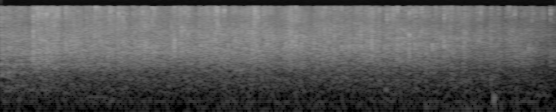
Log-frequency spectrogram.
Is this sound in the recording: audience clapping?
yes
